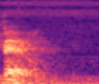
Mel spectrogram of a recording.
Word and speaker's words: pero: butter you can say pero all right that was actually perfect okay that's a little language trick okay the double tea in butter is the double is the single r and espanol this means bud by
